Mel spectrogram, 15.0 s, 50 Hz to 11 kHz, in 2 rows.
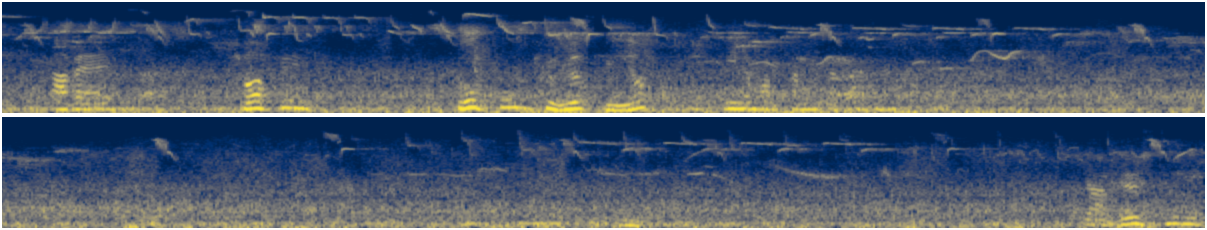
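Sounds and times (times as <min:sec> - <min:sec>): outdoor background rumble: 0:00.0 - 0:15.0
songbirds chirping: 0:00.0 - 0:15.0.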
